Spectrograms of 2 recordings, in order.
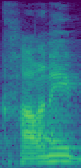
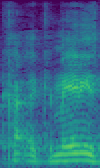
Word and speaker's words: Khamenei: I never say it right. I know it's more like Khamenei, but I'm gonna use my American mouth to say Khamenei the way everybody here says it.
